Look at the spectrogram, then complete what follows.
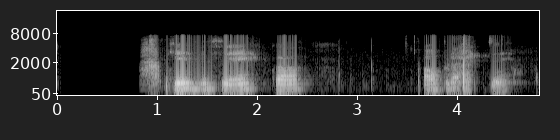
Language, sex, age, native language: Icelandic, male, 11, Icelandic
